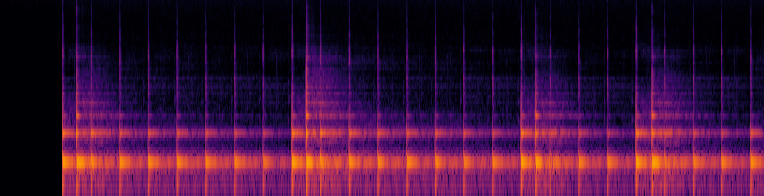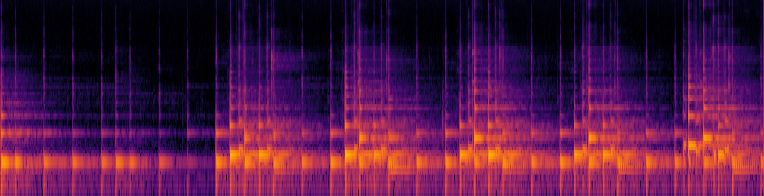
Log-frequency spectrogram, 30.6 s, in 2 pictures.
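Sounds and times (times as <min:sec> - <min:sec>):
rumba guitar music: 0:01.3 - 0:30.5.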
